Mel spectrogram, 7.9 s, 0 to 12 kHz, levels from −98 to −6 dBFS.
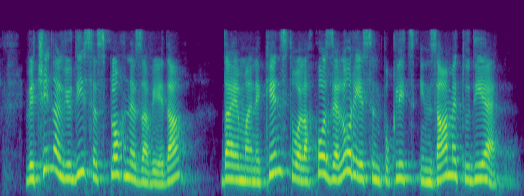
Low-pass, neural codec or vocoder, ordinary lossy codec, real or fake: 7.2 kHz; codec, 16 kHz, 4.8 kbps, FACodec; none; fake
